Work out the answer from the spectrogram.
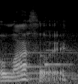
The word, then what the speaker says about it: Olathoe: Located on the plateau of Sarkia is the beautiful marble city of Olathoe (pronounced Oh-lah-thoh-eh’).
